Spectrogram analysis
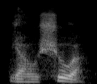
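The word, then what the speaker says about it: Yahshua: nombre la hei entonces la pronunciación antigua hebrea correcta del nombre que introdujo a nuestro pueblo en la tierra prometida sería yah shua Ese fue el nombre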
